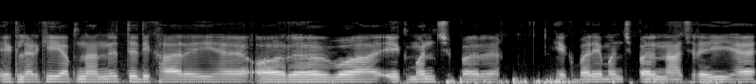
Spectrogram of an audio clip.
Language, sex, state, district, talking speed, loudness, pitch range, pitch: Hindi, male, Bihar, West Champaran, 150 wpm, -16 LUFS, 115-120 Hz, 120 Hz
